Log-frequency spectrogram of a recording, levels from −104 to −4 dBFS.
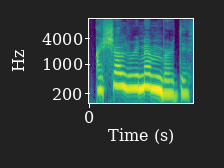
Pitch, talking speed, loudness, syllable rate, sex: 250 Hz, 185 wpm, -12 LUFS, 5.3 syllables/s, female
